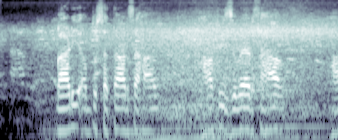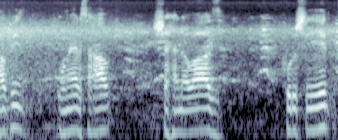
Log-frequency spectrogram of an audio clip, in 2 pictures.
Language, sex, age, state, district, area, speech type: Urdu, male, 18-30, Bihar, Madhubani, rural, spontaneous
